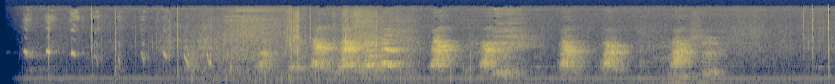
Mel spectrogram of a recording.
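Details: Beagle siblings at a pet shop in Nara give a run of short, yelping barks with a few whimpering notes.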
